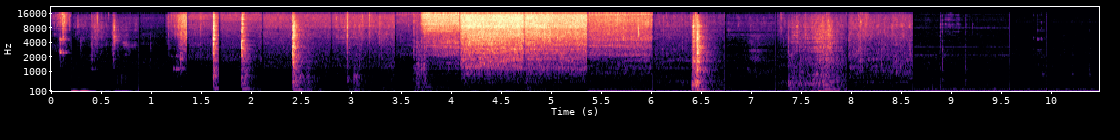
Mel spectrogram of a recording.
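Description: Cooking in a pot on a gas hob: clicks and taps of whole spices and utensils, then a loud steady sizzle of frying from about four seconds in for about two seconds. A sharp clink about six and a half seconds in, as a glass lid goes onto the pot, then a shorter burst of sizzling before it goes quieter.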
